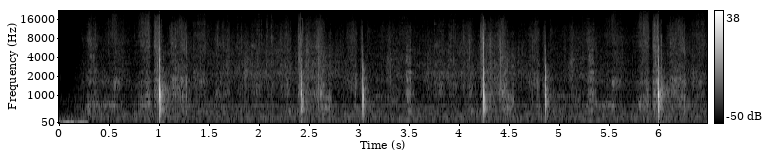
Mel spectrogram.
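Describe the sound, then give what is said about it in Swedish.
Knife chopping yellow and red bell peppers into strips on a cutting board: six sharp, distinct cuts at uneven intervals over a faint background. “Under tiden skiva den gula och den röda paprikan i stavar.”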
